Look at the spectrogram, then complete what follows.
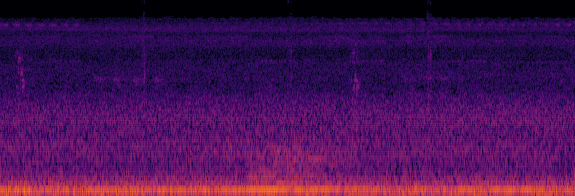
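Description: A steady low hum of a running engine, with a brief faint murmur about halfway through.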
